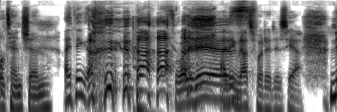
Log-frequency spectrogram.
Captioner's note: laughs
